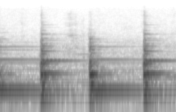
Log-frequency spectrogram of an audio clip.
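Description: John Cage's prepared piano, with screws, bolts and strips of rubber wedged between the strings, struck three times at an even pace, each note a soft percussive attack with a short ringing decay, quiet and alone.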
